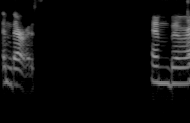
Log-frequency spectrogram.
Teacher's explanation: embarrassed doesn't pronounce the E, embarrassed. So you say the D directly.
